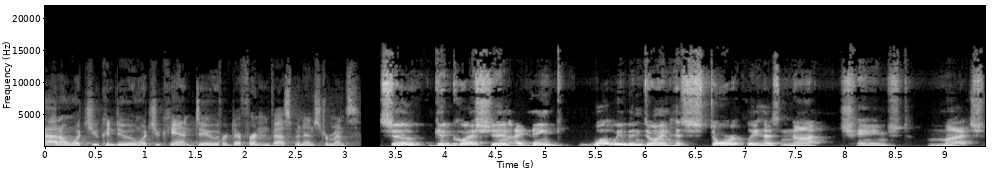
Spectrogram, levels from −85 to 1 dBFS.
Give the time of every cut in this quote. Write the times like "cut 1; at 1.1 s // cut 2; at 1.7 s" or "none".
cut 1; at 1.7 s // cut 2; at 3.2 s // cut 3; at 5.3 s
